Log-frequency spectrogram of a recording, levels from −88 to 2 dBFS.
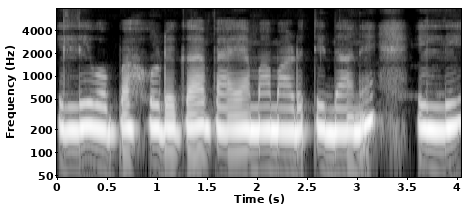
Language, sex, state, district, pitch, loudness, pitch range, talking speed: Kannada, female, Karnataka, Raichur, 205 Hz, -9 LUFS, 200-215 Hz, 90 wpm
